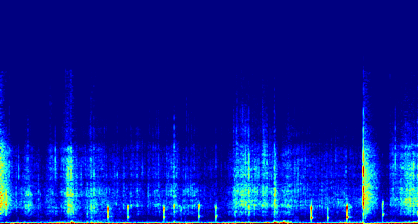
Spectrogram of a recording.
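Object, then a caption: Plastic bubble wrap. A bunch of clear plastic bubble wrap is held close to the microphone and squeezed, its air bubbles pressed and popped by fingertips and nails. Sharp, irregular little pops with a short tonal snap ring out over a steady crinkling rustle and a low, muffled rumble of handling.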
